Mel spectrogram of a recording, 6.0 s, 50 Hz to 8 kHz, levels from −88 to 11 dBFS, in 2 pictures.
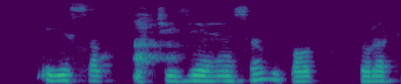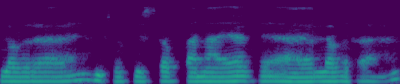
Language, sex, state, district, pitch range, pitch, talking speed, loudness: Hindi, female, Bihar, Purnia, 160-180 Hz, 170 Hz, 210 wpm, -34 LUFS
